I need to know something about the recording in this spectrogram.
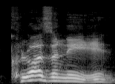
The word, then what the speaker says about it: Cloisonné: So that is the drawing of my Cloisonné, that is a proper pronunciation, dear Pontiff, of my Cloisonné dial.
